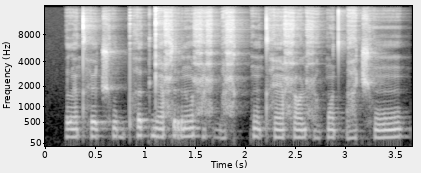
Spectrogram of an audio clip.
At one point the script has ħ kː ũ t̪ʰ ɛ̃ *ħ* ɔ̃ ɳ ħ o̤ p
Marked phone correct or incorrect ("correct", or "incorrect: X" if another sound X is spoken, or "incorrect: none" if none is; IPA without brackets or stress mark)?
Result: correct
